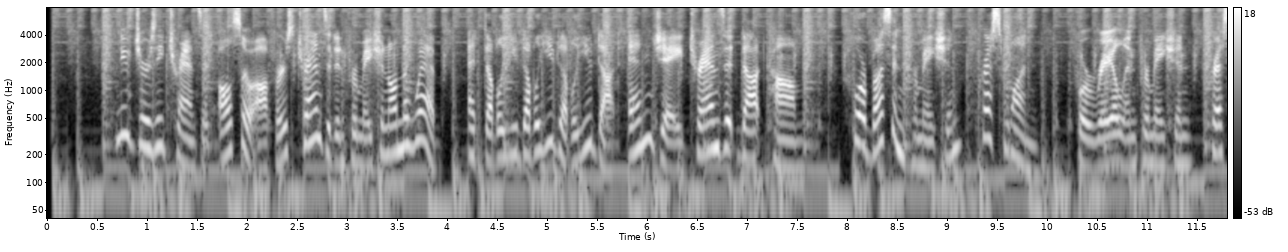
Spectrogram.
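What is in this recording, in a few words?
Narration, Voiceover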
